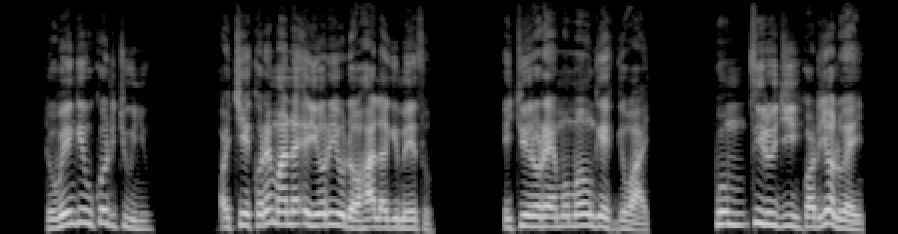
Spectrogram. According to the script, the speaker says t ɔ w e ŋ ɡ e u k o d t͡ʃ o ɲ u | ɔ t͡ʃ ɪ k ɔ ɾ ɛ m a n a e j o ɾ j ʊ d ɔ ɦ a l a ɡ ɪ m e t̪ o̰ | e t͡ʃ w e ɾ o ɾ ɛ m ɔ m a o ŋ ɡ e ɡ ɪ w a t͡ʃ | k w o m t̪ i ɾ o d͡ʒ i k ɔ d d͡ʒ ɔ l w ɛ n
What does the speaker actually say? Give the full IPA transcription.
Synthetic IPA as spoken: t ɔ w e ŋ ɡ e u k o d t͡ʃ u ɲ u | ɔ t͡ʃ ɪ k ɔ ɾ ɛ m a n a e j o ɾ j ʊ d ɔ ɦ a l a ɡ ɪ m e t̪ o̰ | e t͡ʃ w e ɾ o ɾ ɛ m ɔ m a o ŋ ɡ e ɡ ɪ w a t͡ʃ | k w o m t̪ i ɾ o d͡ʒ i k ɔ d d͡ʒ ɔ l w ɛ ɲ

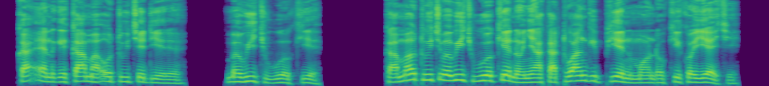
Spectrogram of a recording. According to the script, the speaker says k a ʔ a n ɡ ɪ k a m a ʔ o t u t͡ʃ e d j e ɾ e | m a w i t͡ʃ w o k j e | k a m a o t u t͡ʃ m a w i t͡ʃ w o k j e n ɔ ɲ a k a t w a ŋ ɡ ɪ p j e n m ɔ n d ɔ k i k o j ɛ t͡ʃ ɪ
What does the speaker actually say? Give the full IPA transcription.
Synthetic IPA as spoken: k a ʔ ɛ n ɡ ɪ k a m a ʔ o t u t͡ʃ e d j e ɾ e | m a w i t͡ʃ w o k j e | k a m a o t u t͡ʃ m a w i t͡ʃ w o k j e n ɔ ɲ a k a t w a ŋ ɡ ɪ p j e n m ɔ n d ɔ k i k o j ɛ t͡ʃ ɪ

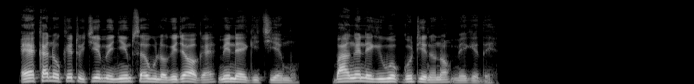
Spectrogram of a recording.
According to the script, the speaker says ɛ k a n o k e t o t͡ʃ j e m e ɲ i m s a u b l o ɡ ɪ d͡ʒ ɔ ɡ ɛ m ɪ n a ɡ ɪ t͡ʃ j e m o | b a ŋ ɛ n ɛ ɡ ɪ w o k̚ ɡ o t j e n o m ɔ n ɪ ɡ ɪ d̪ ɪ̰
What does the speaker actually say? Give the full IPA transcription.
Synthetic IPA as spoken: ɛ k a n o k e t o t͡ʃ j e m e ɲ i m s a u l o ɡ ɪ d͡ʒ ɔ ɡ ɛ m ɪ n ɛ ɡ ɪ t͡ʃ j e m o | b a ŋ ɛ n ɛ ɡ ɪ w o k̚ ɡ o t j e n o n ɔ m ɪ ɡ ɪ d̪ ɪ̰

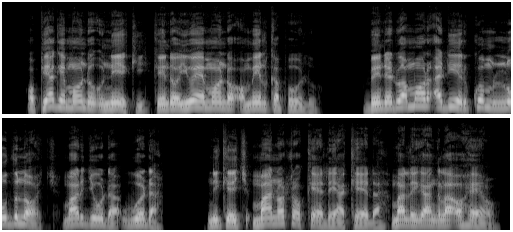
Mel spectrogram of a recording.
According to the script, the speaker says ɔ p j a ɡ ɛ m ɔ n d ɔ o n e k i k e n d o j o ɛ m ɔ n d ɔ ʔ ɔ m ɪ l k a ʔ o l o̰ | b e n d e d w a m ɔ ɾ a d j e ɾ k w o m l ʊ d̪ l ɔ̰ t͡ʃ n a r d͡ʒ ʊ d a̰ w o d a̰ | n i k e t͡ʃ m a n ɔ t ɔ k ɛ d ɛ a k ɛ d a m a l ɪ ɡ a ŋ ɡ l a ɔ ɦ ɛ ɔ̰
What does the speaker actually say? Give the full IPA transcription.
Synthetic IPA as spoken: ɔ p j a ɡ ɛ m ɔ n d ɔ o n e k i k e n d o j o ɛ m ɔ n d ɔ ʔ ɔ m ɪ l k a p o l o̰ | b e n d e d w a m ɔ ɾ a d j e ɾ k w o m l ʊ d̪ l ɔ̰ t͡ʃ m a r d͡ʒ ʊ d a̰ w o d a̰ | n i k e t͡ʃ m a n ɔ t ɔ k ɛ d ɛ a k ɛ d a m a l ɪ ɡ a ŋ ɡ l a ɔ ɦ ɛ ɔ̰

